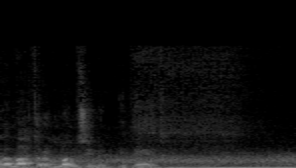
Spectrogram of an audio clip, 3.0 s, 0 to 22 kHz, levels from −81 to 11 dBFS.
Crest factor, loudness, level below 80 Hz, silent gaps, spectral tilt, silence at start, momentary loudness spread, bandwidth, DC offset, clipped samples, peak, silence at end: 18 dB; -34 LUFS; -40 dBFS; none; -6 dB/octave; 0 s; 11 LU; 16 kHz; under 0.1%; under 0.1%; -14 dBFS; 0 s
